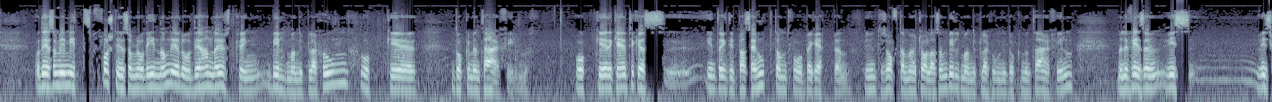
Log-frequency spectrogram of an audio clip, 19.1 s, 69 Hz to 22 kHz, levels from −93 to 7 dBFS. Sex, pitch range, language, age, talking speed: male, 130-165 Hz, Swedish, 30-49, 155 wpm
